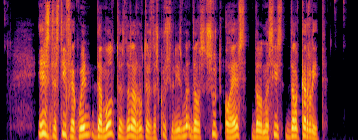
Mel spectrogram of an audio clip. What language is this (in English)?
Catalan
